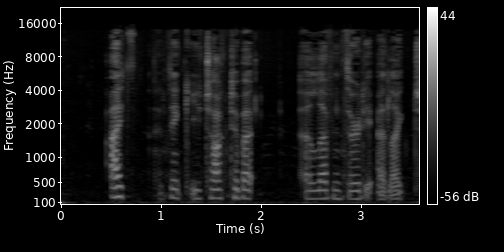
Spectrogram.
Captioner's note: speaking in French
